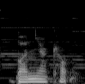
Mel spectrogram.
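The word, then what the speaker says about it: bagna càuda: Go make banya kauda. What is that? Banya kauda. What is that? Ooh. I like how I did actually pronounce it, at least the first word I pronounce in an Italian way.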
